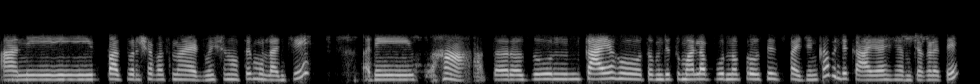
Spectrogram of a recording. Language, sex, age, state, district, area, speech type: Marathi, female, 45-60, Maharashtra, Yavatmal, rural, conversation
